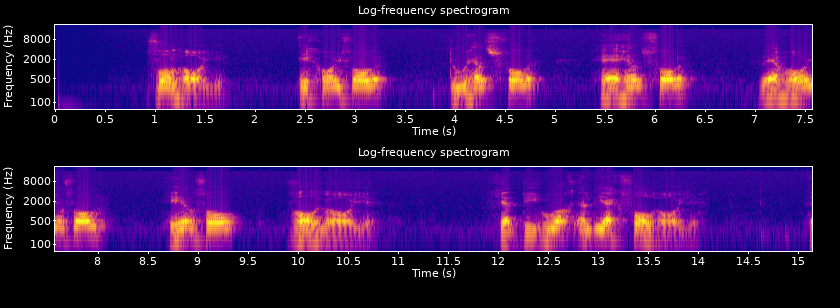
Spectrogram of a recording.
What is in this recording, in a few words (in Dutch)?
"volhouden", limburgse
